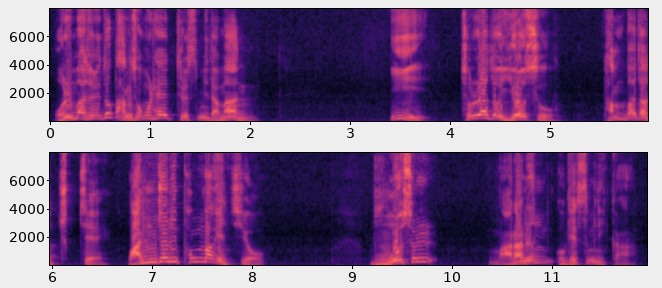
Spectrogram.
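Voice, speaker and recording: A man's voice: high voice, wildly swooping pitch, measured pace, long pauses, dark tone. A middle-aged man who reads a news report and then turns to opinionated commentary, asking his viewers indignant rhetorical questions. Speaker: YouTube political commentator.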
